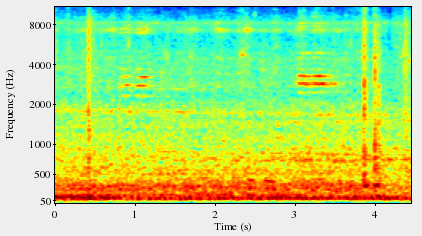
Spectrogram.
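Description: Steady low background rumble, with two sharp clicks, one about half a second in and one near the end.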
